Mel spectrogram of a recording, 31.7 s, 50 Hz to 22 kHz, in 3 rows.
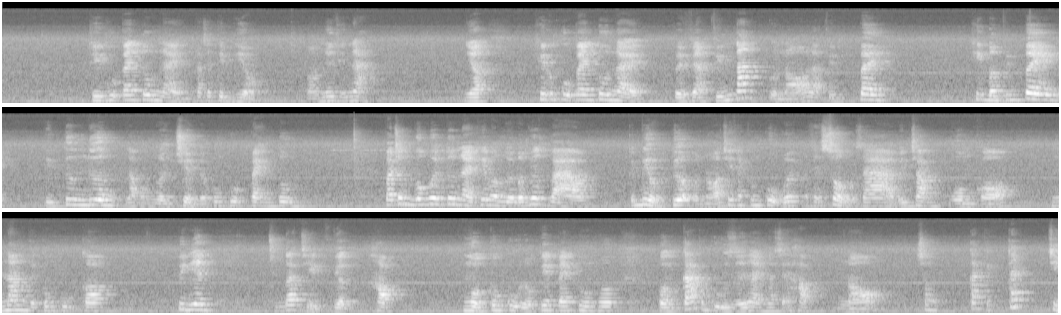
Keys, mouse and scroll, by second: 2.8 click.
